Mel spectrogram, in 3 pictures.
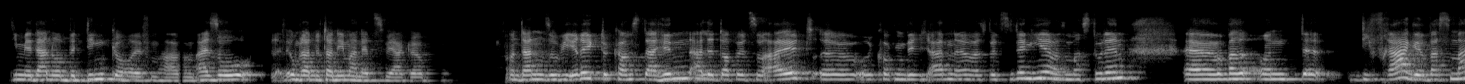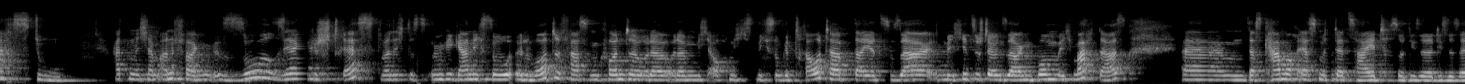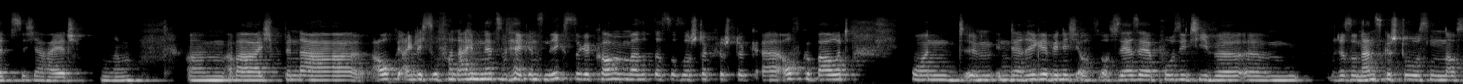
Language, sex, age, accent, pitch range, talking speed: German, female, 20-39, German, 200-230 Hz, 180 wpm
